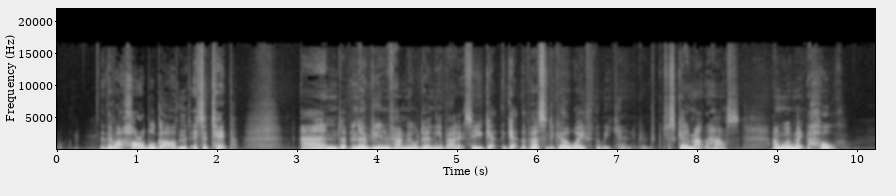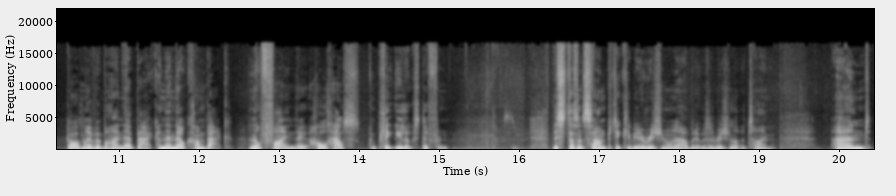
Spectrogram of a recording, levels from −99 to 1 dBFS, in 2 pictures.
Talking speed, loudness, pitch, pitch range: 220 wpm, -20 LUFS, 120 Hz, 110-135 Hz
